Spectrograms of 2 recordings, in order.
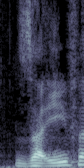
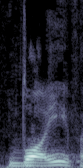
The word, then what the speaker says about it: ضعیف: ضعیف ضعیف نہیں ہے, ضعیف ہے.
